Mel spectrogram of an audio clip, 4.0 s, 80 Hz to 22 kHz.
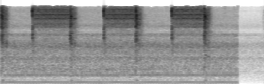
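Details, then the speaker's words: CHMT 560P4 pick-and-place machine with electric feeders: constant loud fan hum and hiss under steady clicking about twice a second; the feeders' power supply cooling fans are far too loud, fixable with better power supplies. "for the power supplies for the electric feeders are seriously loud now i can solve that quite easily by replacing them with better power supplies"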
